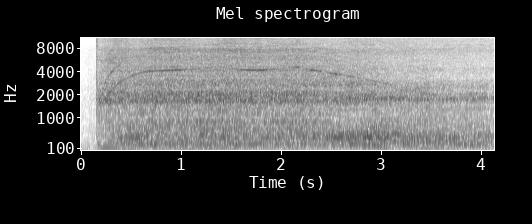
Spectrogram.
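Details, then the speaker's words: Philco Premium portable stick vacuum, motor running: a harsh, rough high whine with a wavering shriek instead of a smooth hum. No burning smell. "a cliente trouxe para cá falou para mim que ele está com um barulho muito estranho no motor realmente está"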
